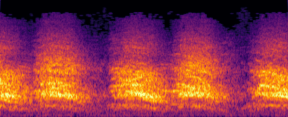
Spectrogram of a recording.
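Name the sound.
crowd noise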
